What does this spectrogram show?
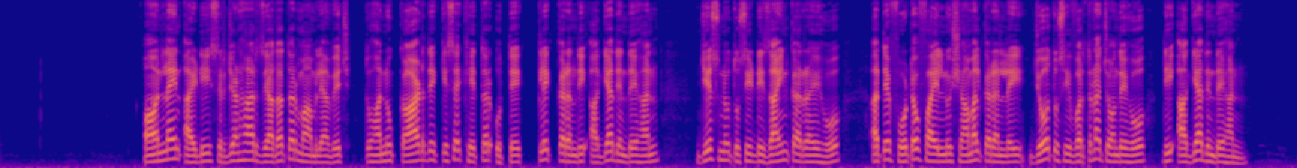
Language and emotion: Punjabi, neutral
